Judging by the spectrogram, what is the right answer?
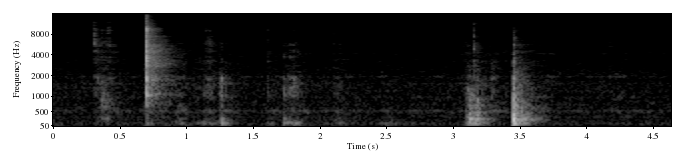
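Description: Plastic stud finder housing being pried apart with a flat-blade screwdriver: sharp plastic clicks and snaps, the two loudest about three seconds in as the case gives way.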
